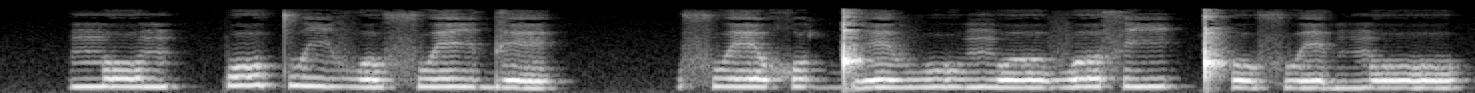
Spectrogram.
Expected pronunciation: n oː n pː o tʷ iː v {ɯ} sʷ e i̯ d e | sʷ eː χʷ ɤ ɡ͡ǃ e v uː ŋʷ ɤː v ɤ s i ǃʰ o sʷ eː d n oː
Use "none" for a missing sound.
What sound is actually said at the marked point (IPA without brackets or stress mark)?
ɤ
